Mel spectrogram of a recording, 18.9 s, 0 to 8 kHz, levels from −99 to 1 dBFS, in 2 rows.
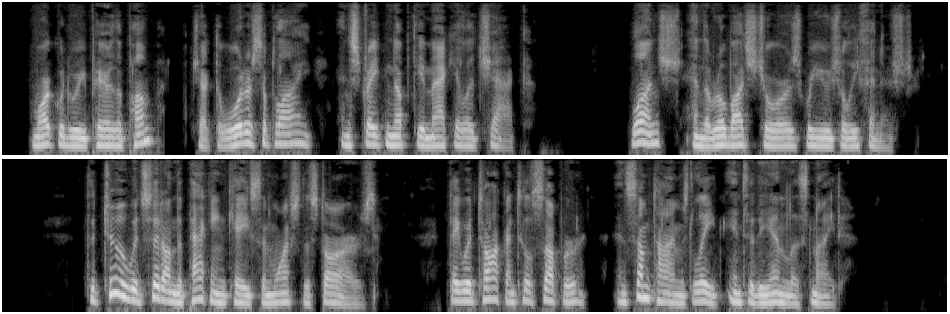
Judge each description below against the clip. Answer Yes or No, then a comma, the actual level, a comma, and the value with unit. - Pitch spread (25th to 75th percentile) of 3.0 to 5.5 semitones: Yes, average, 3.8 semitones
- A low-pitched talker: Yes, low, 130 Hz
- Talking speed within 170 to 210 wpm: No, average, 150 wpm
